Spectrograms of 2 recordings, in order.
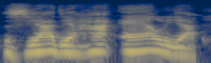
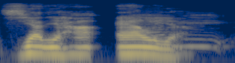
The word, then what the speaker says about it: YAHVAH Eliah: that is my name, so I pronounce it as my father pronounced it, YAHVAH Eliah.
